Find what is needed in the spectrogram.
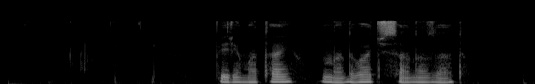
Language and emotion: Russian, neutral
